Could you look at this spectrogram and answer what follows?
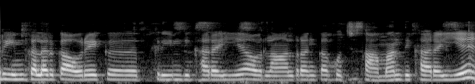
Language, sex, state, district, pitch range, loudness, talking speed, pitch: Hindi, female, Odisha, Malkangiri, 210-225 Hz, -16 LUFS, 225 wpm, 220 Hz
